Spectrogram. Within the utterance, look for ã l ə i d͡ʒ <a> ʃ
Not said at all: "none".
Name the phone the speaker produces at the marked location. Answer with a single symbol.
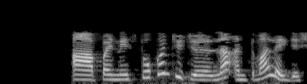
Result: ə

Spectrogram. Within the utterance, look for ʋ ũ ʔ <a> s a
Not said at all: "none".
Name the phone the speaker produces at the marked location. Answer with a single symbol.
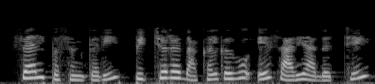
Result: e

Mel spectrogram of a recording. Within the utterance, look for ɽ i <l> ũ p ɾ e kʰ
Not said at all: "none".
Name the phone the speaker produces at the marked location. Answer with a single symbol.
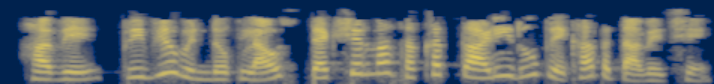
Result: ɾ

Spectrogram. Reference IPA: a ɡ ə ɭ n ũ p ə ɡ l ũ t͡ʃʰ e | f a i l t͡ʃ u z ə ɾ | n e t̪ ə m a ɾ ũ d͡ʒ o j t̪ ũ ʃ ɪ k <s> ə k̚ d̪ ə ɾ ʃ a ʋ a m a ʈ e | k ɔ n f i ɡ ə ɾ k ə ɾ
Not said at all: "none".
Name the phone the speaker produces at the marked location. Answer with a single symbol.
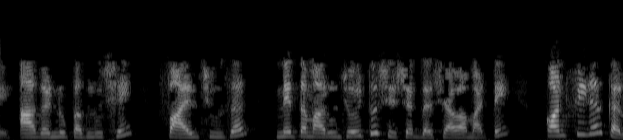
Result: ʃ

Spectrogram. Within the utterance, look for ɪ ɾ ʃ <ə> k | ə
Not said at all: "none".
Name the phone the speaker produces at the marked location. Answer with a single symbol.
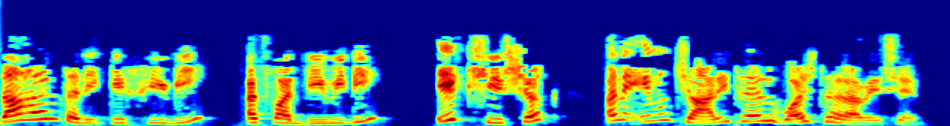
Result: ə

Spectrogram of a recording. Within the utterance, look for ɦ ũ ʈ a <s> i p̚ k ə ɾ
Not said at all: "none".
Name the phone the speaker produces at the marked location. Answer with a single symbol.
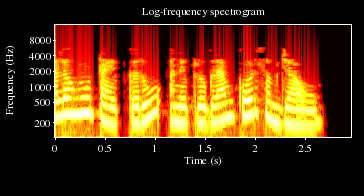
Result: none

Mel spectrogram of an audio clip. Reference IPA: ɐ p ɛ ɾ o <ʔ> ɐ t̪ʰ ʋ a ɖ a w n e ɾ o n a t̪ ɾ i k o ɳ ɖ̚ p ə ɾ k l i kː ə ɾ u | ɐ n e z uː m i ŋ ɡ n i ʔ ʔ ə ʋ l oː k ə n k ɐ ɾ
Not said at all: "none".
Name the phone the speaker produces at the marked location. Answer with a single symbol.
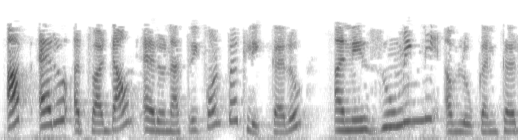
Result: ʔ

